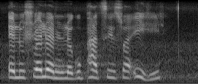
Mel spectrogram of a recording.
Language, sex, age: Swati, female, 19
